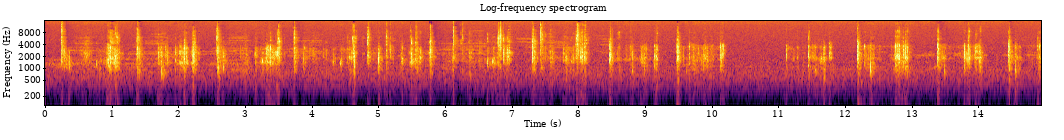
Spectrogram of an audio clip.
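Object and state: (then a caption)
Plastic computer keyboard. Fingertips of one hand press and tap the keys of a black plastic full-size computer keyboard with red keys resting on a wooden desk, typing while the mouse goes untouched. Quick, bright plastic clicks and clacks come in uneven bursts with a short pause in the middle, each keystroke dying away almost at once.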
